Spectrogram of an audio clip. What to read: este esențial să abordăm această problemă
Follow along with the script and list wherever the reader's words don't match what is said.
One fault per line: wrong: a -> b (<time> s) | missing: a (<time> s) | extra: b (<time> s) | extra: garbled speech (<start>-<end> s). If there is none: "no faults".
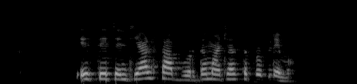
no faults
